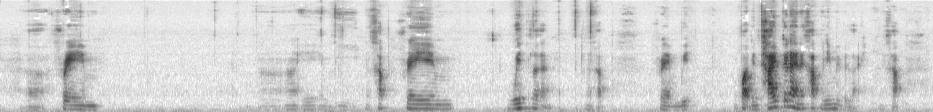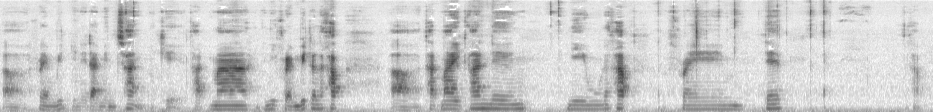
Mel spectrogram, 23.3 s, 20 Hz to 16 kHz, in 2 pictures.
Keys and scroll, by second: 1.0 r, 1.8 a, 4.2 e, 6.5-8.0 typing, 19.9-22.5 typing.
